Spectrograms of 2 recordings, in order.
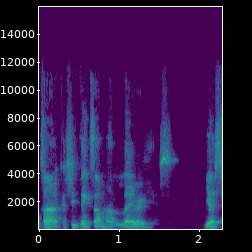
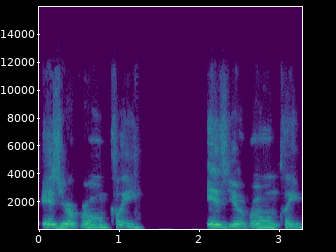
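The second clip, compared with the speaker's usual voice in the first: drawn-out, pointed question; slow teasing repeat; 2 semitones higher, much slower than usual. Acted. Teacher teasing kids about messy rooms, slow and pointed. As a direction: stretch each word to make them squirm.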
